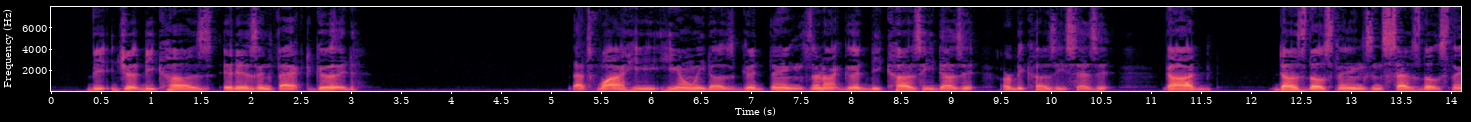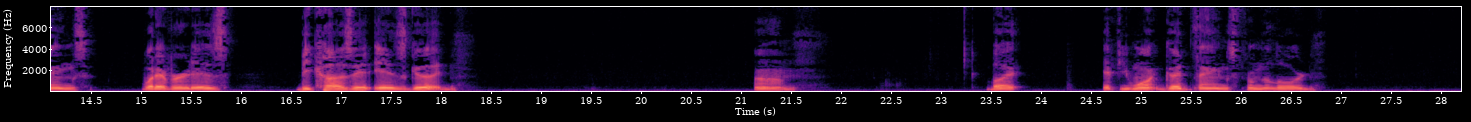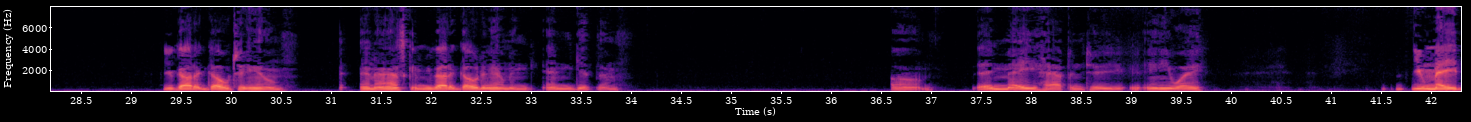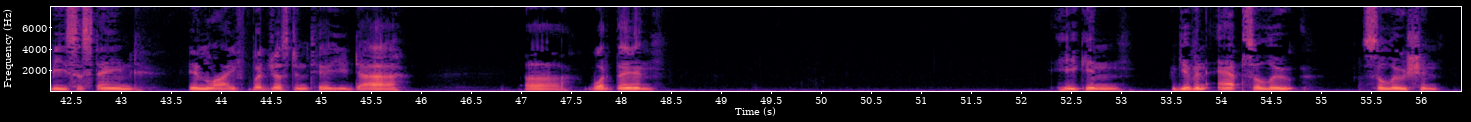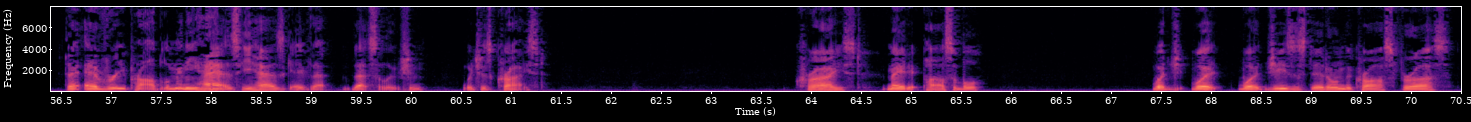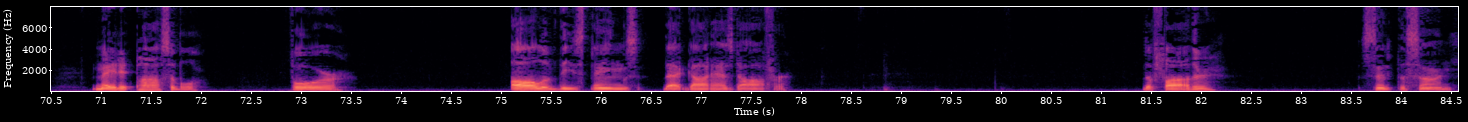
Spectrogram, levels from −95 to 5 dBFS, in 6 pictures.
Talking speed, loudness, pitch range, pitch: 100 wpm, -24 LUFS, 90-115 Hz, 95 Hz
